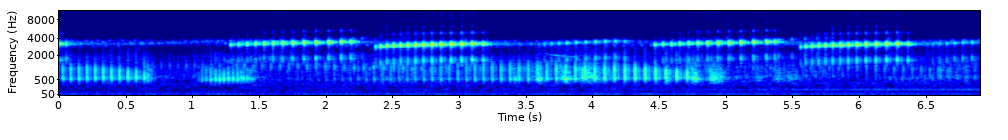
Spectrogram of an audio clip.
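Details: Several frogs trilling at dusk in the Sandhills of Nebraska in spring; shrill pulsed trills of about a second alternate between callers, with a lower, rougher trill heard at the start.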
